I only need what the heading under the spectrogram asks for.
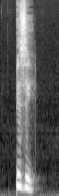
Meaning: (adjective) 1. Crowded with business or activities; having a great deal going on 2. Engaged with or preoccupied by an activity or person 3. Having much work to do; having much to get done
- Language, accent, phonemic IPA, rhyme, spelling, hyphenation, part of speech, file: English, UK, /ˈbɪz.i/, -ɪzi, busy, bus‧y, adjective / noun / verb, En-uk-busy.ogg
